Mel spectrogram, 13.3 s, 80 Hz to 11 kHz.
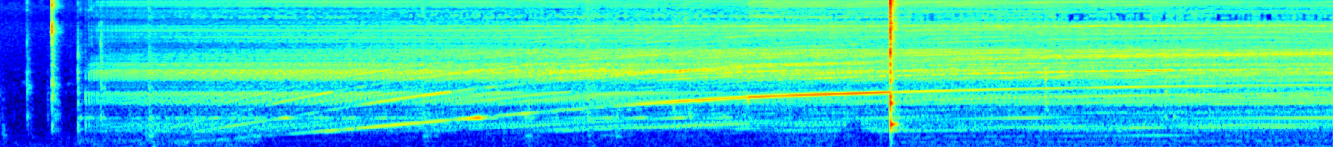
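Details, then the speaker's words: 1980s 5.25-inch vintage hard drive after replacing a bad 22 µF 20 V capacitor on its board: whine climbs steadily in pitch for several seconds, then a sharp click; abnormal spin-up, board suspected further damaged, cause unconfirmed. "So something must be messed up on this board. It was on this board that the bad cap was."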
